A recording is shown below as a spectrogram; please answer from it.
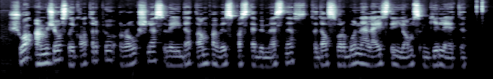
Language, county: Lithuanian, Vilnius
